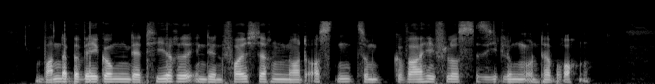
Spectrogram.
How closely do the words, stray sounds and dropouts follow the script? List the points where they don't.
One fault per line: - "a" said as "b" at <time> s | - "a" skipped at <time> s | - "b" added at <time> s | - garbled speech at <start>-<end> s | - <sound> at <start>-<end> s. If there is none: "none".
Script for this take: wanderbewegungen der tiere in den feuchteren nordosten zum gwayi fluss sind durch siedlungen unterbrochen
- "sind durch" skipped at 4.7 s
